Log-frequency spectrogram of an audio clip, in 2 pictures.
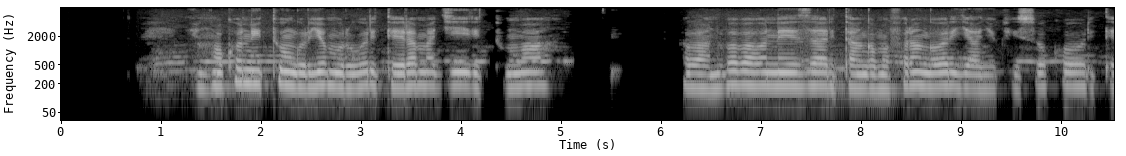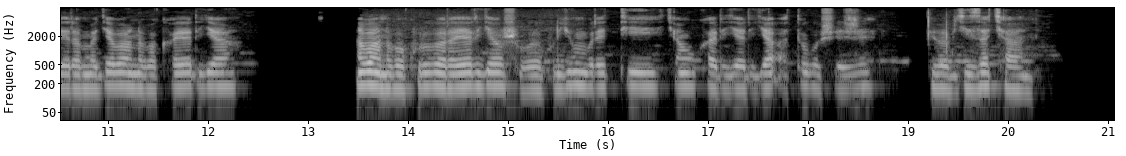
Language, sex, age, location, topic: Kinyarwanda, female, 36-49, Kigali, agriculture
